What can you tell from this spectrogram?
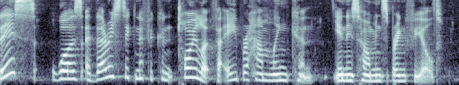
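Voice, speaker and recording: A high-pitched woman with an English accent, very wide pitch swings and a moderate pace. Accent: English accent she keeps. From England. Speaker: industrial designer. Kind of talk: talk to audience. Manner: casual with fillers.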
